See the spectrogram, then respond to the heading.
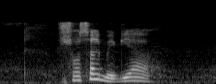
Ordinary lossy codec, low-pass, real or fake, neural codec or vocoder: none; 7.2 kHz; fake; codec, 24 kHz, 0.9 kbps, WavTokenizer, medium speech release version 2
